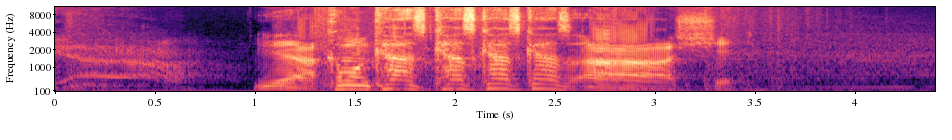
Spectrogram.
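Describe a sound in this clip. A heavy tackle lands with a loud thud and crunch.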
